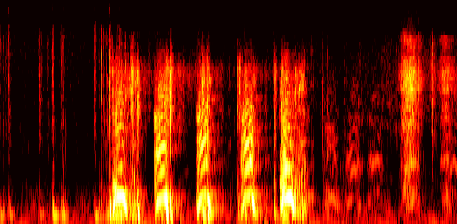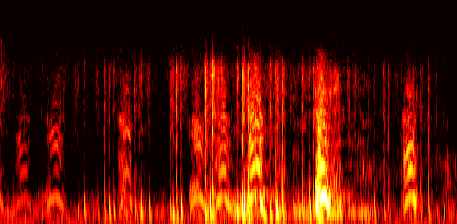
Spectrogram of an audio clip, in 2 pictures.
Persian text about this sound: صدای چی بود؟ چی شد؟ یه سگ؟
